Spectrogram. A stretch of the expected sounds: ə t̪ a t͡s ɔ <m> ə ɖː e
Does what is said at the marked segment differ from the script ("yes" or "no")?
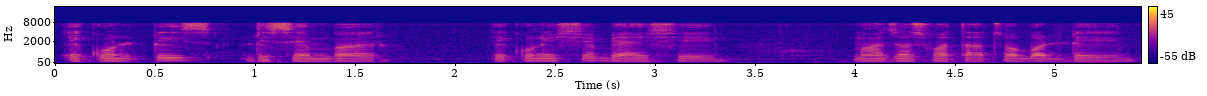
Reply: yes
